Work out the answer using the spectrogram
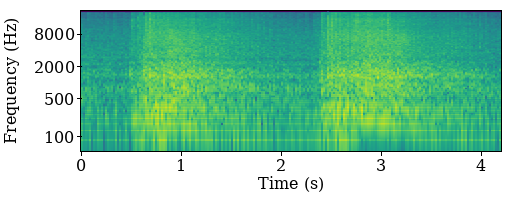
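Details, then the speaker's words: Kawasaki KLR650 single after a carburetor correction kit install: two clean throttle blips, revs rising and falling smoothly; the former backfiring appears eliminated. "and then i'll show you the throttle response difference here and uh my machine used to backfire like crazy when i do this it sounds like it's illuminated that backfire totally"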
